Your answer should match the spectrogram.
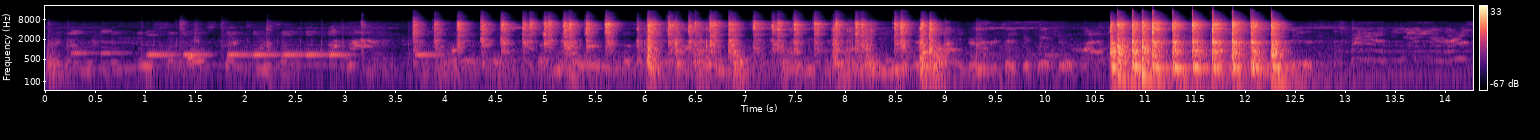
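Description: A small plastic drum kit being beaten by a child in quick, even runs of strikes, about five a second, with a louder, faster flurry near the end.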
